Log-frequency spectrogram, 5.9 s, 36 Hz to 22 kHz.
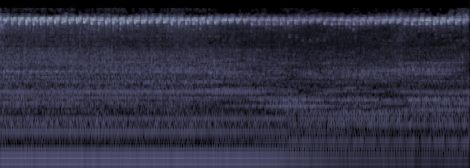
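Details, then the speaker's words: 1997 Mitsubishi Eclipse Spyder idling the day after custom exhaust work was sealed: exhaust quiet with no leaks, but a thin, very high chirp repeats about three times a second from a slipping, squeaky accessory belt. "quiet besides my squeaky belt still I don't hear any leaks"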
